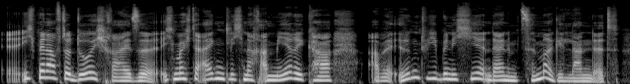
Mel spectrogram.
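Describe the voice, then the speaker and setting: Friendly male mouse, voiced by a woman: chirpy, high and loud, eager storybook traveler. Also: animated, brisk, dry recording, clean studio sound.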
